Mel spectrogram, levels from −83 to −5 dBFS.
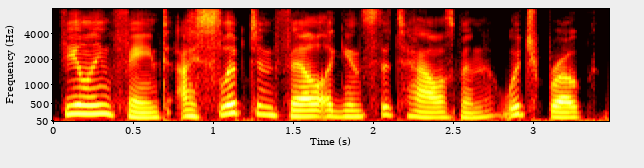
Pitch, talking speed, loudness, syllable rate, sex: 170 Hz, 190 wpm, -19 LUFS, 5.3 syllables/s, male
